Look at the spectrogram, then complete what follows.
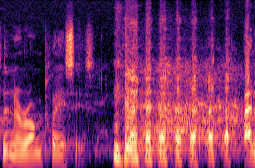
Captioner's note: laughter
